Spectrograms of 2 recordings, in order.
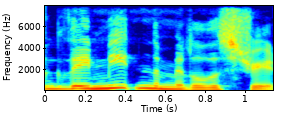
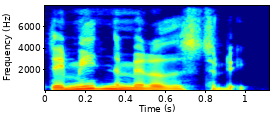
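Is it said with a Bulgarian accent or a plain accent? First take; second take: plain; Bulgarian. First: It is said in the speaker's plain accent. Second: It is said with a Bulgarian accent.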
